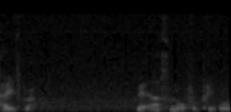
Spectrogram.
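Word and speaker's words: Happisburgh: For our American friends, it's spelled Happysburg, but it's Haysborough.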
